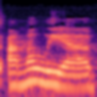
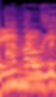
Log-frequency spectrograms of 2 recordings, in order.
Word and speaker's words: Amalia: No. It's Amalia, but don't worry. Amalia. Nobody ever knows, how to say it. It's a very Greek, old school, traditional Greek name.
